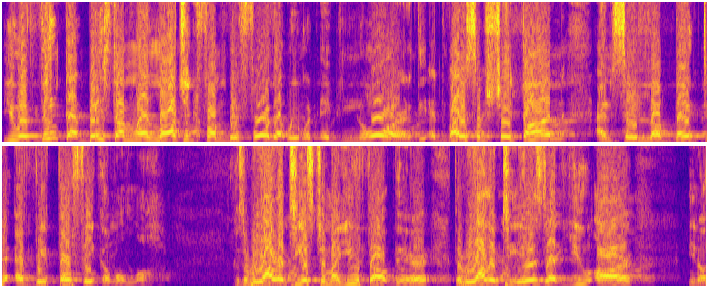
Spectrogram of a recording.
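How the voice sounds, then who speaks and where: High-pitched man preaching in a conversational way. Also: lively intonation, normal speed, a little mellow, poor audio. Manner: conversational, emphatic, rhetorical questions; mixes English with Urdu and Arabic phrases. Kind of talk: sermon with everyday examples and acted-out dialogue.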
